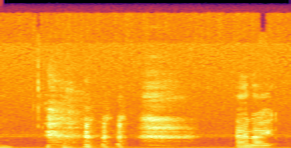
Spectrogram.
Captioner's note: laughing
